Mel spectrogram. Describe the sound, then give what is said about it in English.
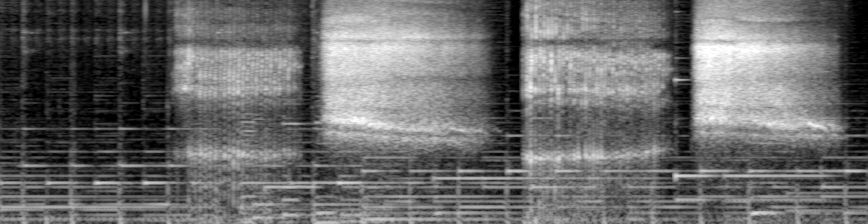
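Heavy, rhythmic snoring from sleeping parents, loud, with about four long rasping breaths alternating between a rumbling inhale and a hissing exhale, over a steady low musical drone. “That was the sound of her parents sleeping.”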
